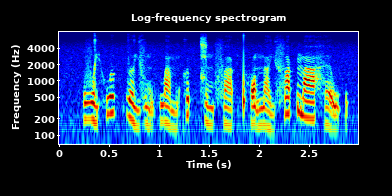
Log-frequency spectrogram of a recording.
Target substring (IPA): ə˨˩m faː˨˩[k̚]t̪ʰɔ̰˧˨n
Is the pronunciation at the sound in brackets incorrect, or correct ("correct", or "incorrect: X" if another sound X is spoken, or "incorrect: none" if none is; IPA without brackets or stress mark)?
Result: correct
